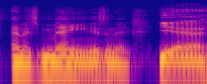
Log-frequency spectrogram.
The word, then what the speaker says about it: Enys Men: Yeah, so it's as if it's spelled M-A-N-E. Yeah. So it comes from the Cornish word menhir, which means standing stone or long stone. And main being the first syllable meaning stone.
